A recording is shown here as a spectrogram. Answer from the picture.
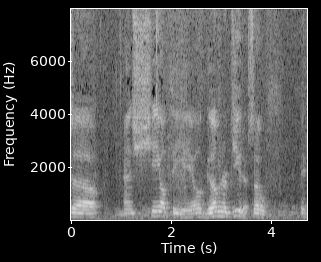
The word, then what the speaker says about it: Shealtiel: Shealtiel, there you go.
